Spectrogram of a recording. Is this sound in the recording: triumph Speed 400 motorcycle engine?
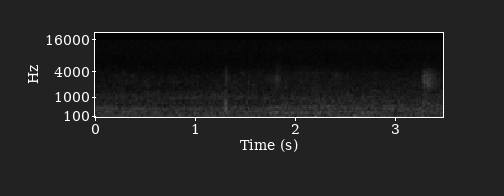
no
